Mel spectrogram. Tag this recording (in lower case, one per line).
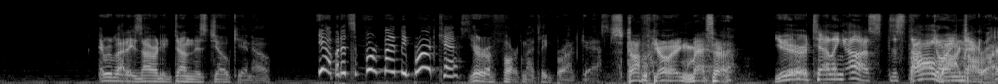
speech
